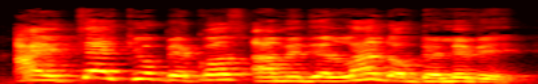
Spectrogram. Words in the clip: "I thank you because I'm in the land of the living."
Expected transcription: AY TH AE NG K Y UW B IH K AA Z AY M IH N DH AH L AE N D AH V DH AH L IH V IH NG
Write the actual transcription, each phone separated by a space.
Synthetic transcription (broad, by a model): AY T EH K Y UW B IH K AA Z AY M IH N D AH L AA N D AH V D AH L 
